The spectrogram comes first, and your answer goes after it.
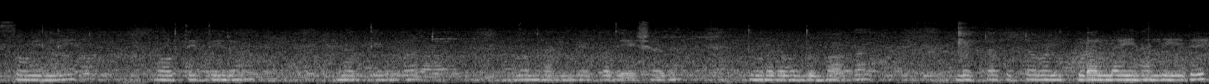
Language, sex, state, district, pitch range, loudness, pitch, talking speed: Kannada, female, Karnataka, Gulbarga, 205-215 Hz, -26 LUFS, 210 Hz, 70 wpm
